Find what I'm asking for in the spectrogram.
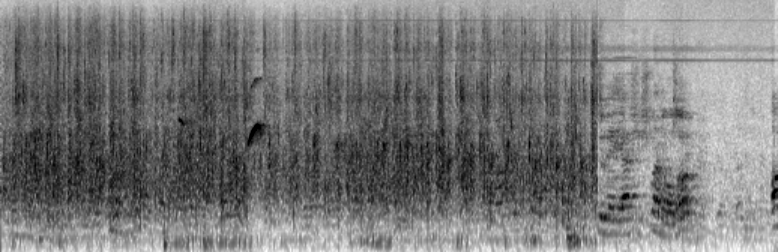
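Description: Audience applause fills a municipal group opening ceremony in Fındıklı, steady and crowded for about eight seconds, then thinning into scattered claps beneath a speaker's voice on the PA.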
